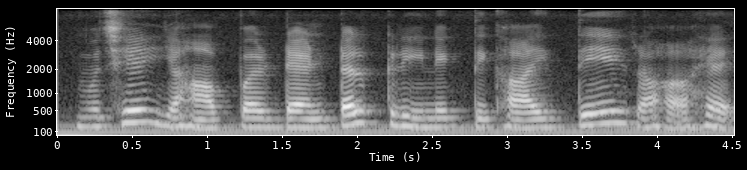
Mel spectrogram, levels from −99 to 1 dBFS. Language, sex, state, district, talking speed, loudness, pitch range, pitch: Hindi, female, Madhya Pradesh, Katni, 120 wpm, -18 LUFS, 160-210 Hz, 170 Hz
